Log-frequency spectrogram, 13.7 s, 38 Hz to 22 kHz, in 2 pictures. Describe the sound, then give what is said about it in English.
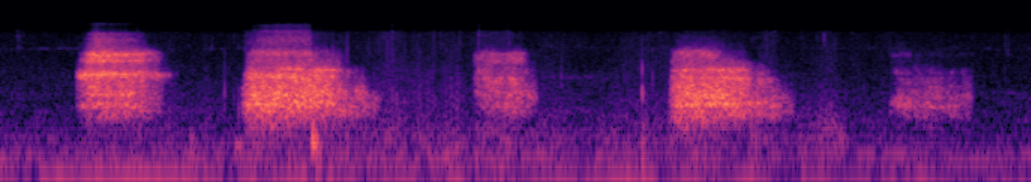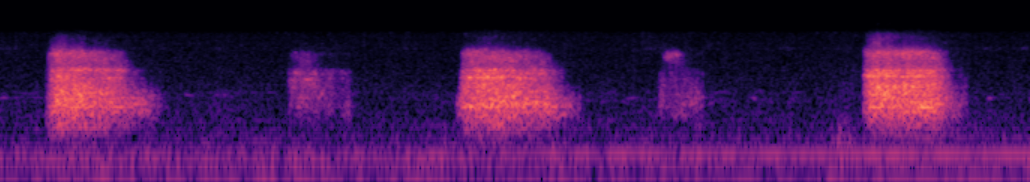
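Heavy breathing in and out, about ten deep breaths in a steady, evenly spaced rhythm, each a rushing, breathy burst followed by a short pause, quiet overall with no talk. “Just breathe in and out 5 times heavily.”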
